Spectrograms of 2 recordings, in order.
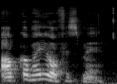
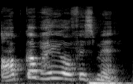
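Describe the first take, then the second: First: The sentence is said with neutral emphasis. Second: Strong emphasis falls on 'आपका भाई'. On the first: It simply states where the brother is. "एक तरीका तो ये बोलने का" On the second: It is your brother and nobody else. "जब आपके भाई पे जोर दिया"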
